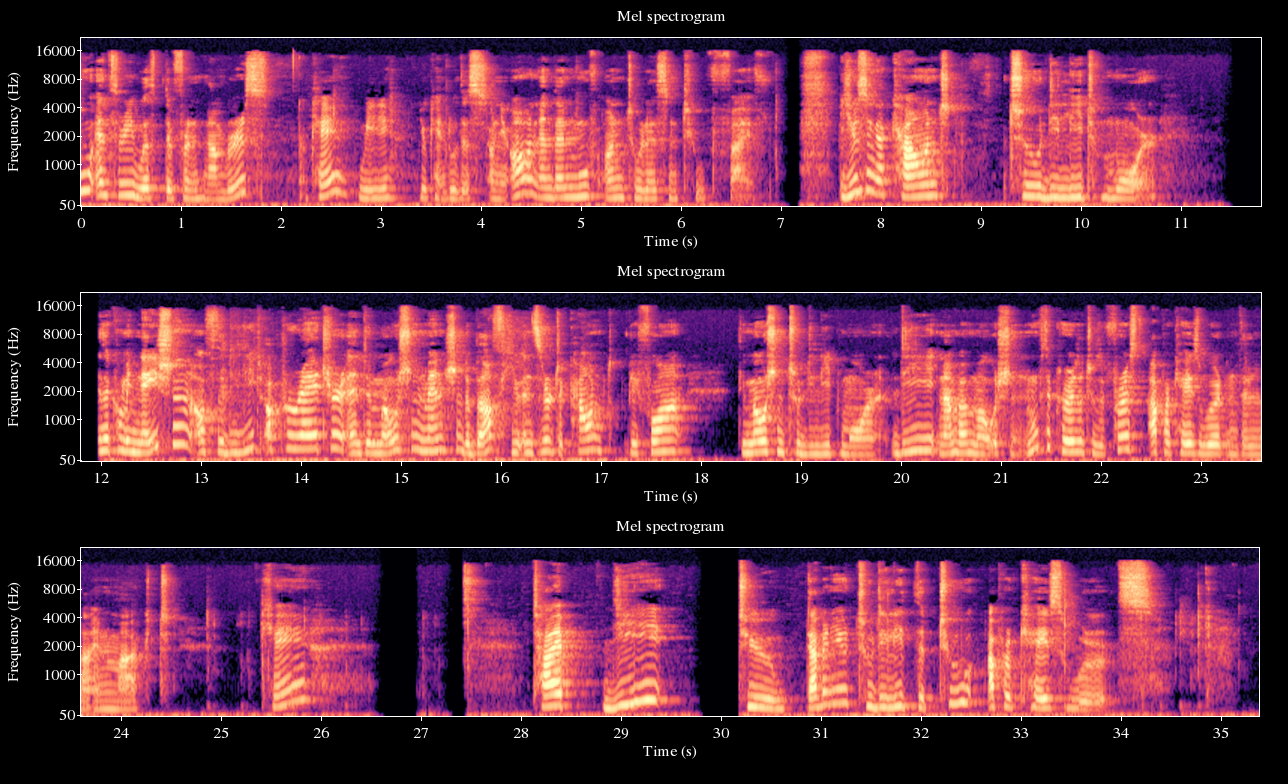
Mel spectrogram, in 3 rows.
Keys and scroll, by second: 4.2-6.3 typing, 24.2-26.3 typing, 32.8-34.1 typing.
